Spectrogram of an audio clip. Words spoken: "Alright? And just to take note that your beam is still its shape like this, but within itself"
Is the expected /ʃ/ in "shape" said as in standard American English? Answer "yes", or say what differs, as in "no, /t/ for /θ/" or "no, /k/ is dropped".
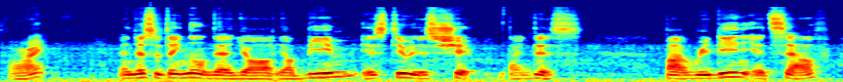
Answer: yes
